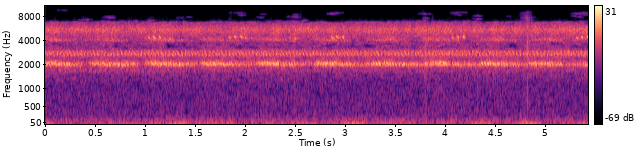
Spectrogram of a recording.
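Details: Crickets chirping in a relaxing night-time nature recording meant for sleep. Shrill, layered trilling holds steady with soft pulsing, two faint clicks in the latter half, and a low hum in the background.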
